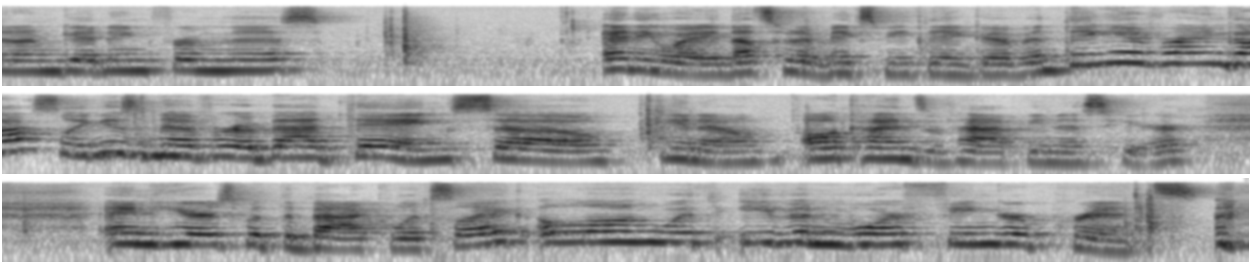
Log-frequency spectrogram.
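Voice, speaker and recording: Over noticeable background noise, a woman with a high voice speaks at a moderate pace with lively intonation. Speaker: beauty vlogger. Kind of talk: product review. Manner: casual, chatty.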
